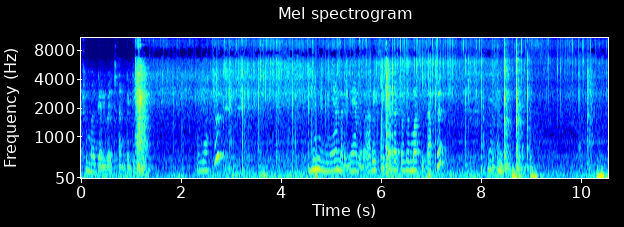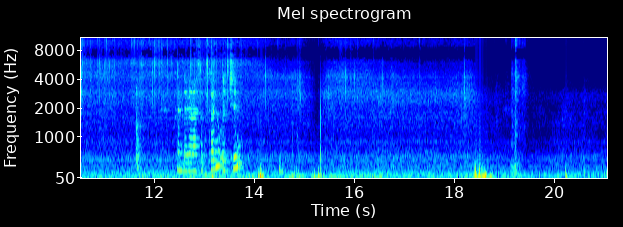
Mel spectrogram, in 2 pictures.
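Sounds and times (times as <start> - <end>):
dough sizzling in frying pan: 1.0 - 18.5.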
